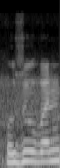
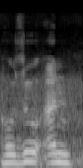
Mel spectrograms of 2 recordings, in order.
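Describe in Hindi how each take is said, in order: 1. w की आवाज़ आख़िरी स्वर से पहले आती है। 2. ग्लॉटल स्टॉप आख़िरी स्वर से पहले आता है। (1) "हुज़ुवन भी पढ़ा जाता है" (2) "और हुज़ु हुज़ुअन"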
